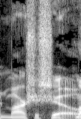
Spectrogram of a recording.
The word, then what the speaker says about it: Marchessault: Jonathan Marchessault. – Marchessault? – From Vegas.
